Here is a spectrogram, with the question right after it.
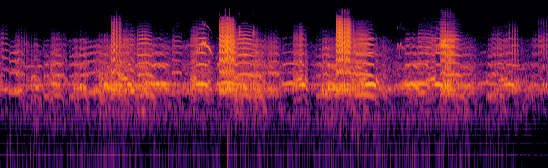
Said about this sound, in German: Der Durchzug tausender von Kranichen.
